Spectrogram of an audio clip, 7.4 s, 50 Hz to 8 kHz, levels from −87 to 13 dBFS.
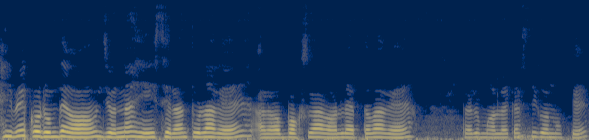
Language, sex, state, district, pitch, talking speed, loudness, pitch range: Chakma, female, Tripura, Dhalai, 235 Hz, 165 wpm, -15 LUFS, 220-255 Hz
